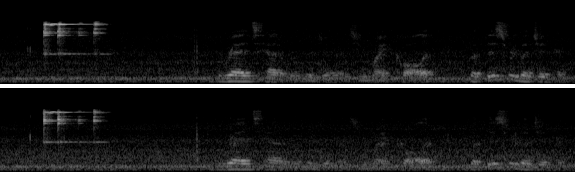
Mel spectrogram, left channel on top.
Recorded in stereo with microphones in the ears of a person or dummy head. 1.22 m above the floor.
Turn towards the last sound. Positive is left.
turn(degrees=55)  # may be behind; listen again after turning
